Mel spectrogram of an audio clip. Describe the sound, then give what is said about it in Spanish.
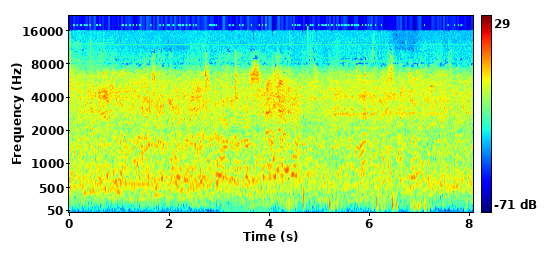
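A dense murmur of a large crowd of people waiting in Plaza Santa María fills the open square, steady and continuous, with scattered sharp thumps and footsteps popping out near the end. “bueno pues ya podéis escuchar aquí el ambiente, me he venido a hacer amigos, me parece porque estoy aquí en la Plaza Santa María para palpar un poquito el ambiente de ya la gran cantidad de gente que está esperando a esta hora”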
